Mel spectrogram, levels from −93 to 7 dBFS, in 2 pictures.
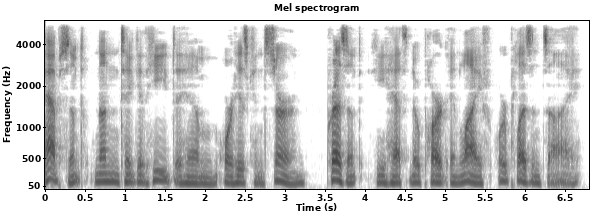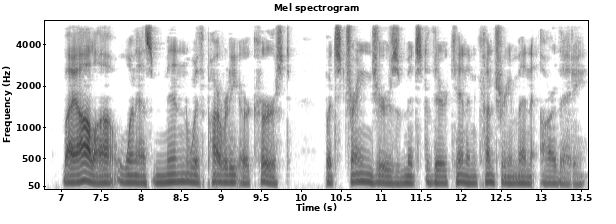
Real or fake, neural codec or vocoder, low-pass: real; none; 5.4 kHz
